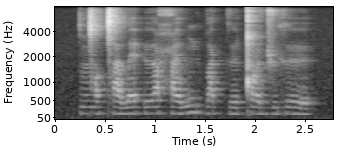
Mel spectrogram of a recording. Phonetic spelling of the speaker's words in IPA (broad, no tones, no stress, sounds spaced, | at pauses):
ŋ͡ǀ ɔ ǀ a w ɛ ʔ ø ə̯ ħ ɛ w ŋ y b a kː ø ǃ ɔ ə̯ ɖ͡ʐ y x ø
